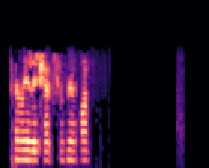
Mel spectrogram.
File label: Scottsdale PD Sth Dispatch, scanner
